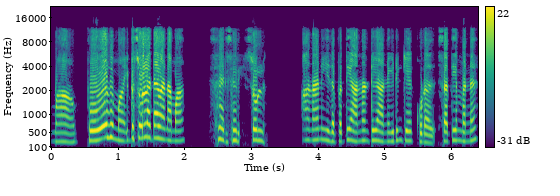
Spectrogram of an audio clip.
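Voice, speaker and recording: A woman voicing a cheeky young daughter in a cartoon, quick, pleading and exasperated. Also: sits high, fairly even intonation, a bit bright, no room sound. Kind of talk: cartoon voice acting.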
